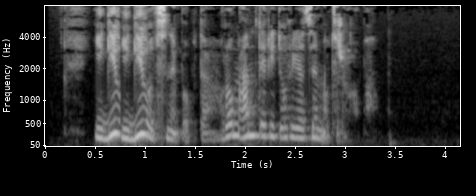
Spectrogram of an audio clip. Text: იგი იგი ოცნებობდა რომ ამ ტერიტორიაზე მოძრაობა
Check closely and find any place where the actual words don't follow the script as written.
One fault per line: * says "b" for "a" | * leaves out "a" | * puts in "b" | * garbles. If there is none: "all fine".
all fine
